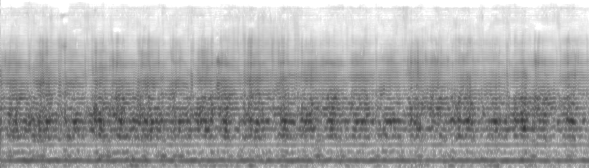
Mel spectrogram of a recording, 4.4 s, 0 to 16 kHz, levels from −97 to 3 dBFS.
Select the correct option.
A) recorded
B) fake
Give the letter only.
B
